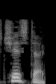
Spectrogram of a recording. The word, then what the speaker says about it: czysta: Polish words czysta, clean, F, pronounced with an affricate, T, and terzista, 300, pronounced with a sequence, T, are an example of a minimal pair based on such a contrast.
